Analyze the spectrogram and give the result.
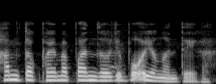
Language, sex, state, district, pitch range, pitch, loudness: Wancho, female, Arunachal Pradesh, Longding, 180-195 Hz, 190 Hz, -15 LUFS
